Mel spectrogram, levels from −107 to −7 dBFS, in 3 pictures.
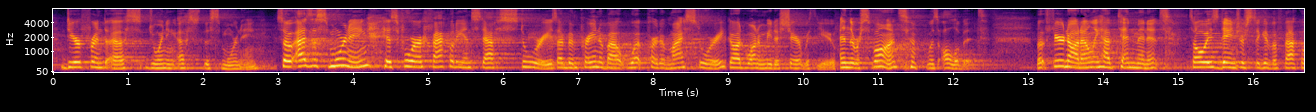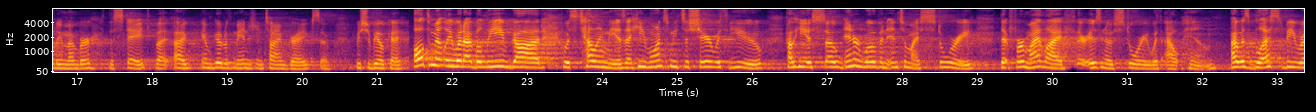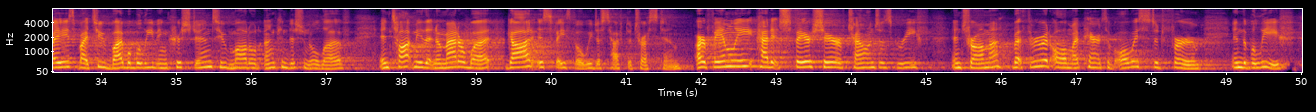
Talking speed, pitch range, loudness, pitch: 195 wpm, 200-245 Hz, -21 LUFS, 225 Hz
